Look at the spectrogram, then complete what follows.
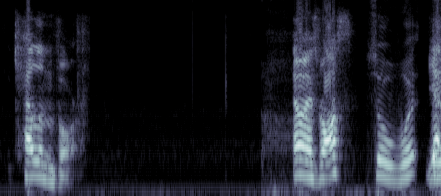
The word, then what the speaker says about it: Kelimvor: I think I said it right, Kelenvor. It is Kelimvor.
